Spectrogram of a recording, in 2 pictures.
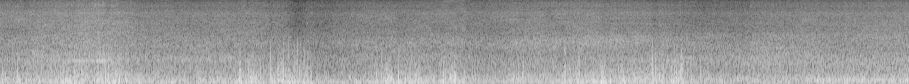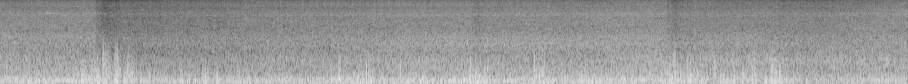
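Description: Traffic rumbles steadily on a busy road nearby.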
